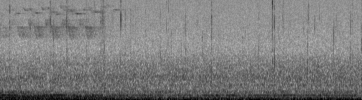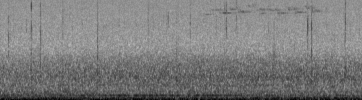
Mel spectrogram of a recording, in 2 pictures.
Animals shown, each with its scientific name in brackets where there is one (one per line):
Blackburnian Warbler (Setophaga fusca)
Ovenbird (Seiurus aurocapilla)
